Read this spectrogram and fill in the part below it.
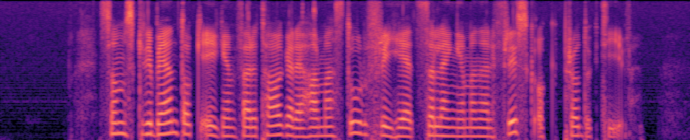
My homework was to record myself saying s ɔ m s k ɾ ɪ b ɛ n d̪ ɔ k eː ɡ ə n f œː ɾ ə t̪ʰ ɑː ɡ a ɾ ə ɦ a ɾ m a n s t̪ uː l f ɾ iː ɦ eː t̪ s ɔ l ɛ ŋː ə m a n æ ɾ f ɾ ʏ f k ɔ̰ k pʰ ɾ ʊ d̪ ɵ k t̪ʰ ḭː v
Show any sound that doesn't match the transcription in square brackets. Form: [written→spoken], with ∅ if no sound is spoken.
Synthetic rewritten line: s ɔ m s k ɾ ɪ b ɛ n [d̪→t̪] ɔ k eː ɡ ə n f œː ɾ ə t̪ʰ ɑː ɡ a ɾ ə ɦ a ɾ m a n s t̪ uː [l→ɾ] f ɾ iː ɦ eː t̪ s ɔ l ɛ ŋː ə m a n æ ɾ f ɾ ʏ [f→s] k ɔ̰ k pʰ ɾ ʊ d̪ ɵ k t̪ʰ ḭː v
